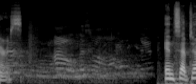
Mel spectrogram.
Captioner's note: people chattering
